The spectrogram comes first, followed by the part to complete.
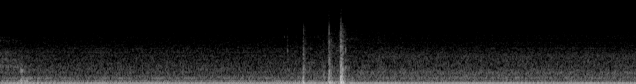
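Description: Low steady rumble of a car heard from inside the cabin, with a couple of short knocks a little after three seconds in.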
